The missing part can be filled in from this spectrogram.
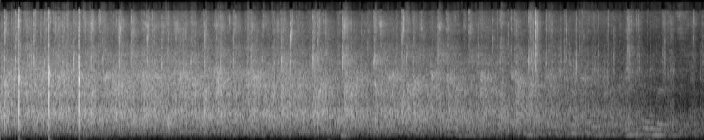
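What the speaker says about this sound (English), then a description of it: "I would like to give you all a little thank you and a big applause for having supported us." Audience applause at a patient-education workshop in Dublin: a dense, steady patter of many hands filling the room, gradually tapering off toward the end.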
